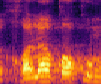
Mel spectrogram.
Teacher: خا اور قاف دونوں حروف مستعلیہ میں سے، دونوں کو پر پڑھیں گے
